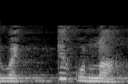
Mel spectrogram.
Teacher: هنا الواو هنا بلغيها لانها ساكنة، وانت عارف ان اللام بتاعت لفظ الجلال ساكنة، والواو هنا ساكنة، وما دام اقول لك ساكنة يا اما يكون عليها السكون يا اما يكون مجردة من السكون، هنا بلغي الواو دي اذا وصل علشان ساكنة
